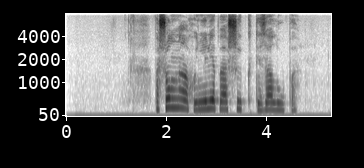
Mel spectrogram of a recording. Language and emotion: Russian, angry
